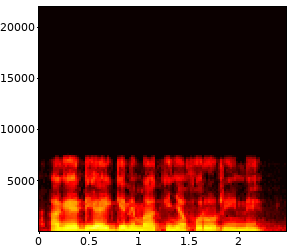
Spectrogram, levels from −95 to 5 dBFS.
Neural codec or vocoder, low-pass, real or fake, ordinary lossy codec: codec, 16 kHz, 8 kbps, FunCodec, trained on Chinese and English, 25 frames a second; 7.2 kHz; fake; none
